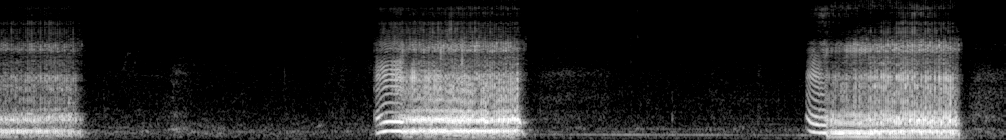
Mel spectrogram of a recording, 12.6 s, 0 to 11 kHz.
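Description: Three long, loud, rattling snores about every five to six seconds, roughly 11 breaths a minute, with quiet pauses between. Heavy snoring.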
